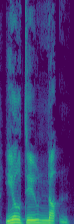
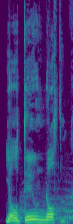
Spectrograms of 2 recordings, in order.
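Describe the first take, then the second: First: Put-on Irish accent, slow and drawn out; mild Irish quote. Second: Higher, louder, slow Dublin accent; hammed-up Dublin accent, dragging each word. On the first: Quoting Conor McGregor to a podcast co-host, mild Irish accent. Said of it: "I'd like to quote the great Irish philosopher, Conor McGregor". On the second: Shown as a demonstration. Celebrating the Losers Club with a Dublin accent impression. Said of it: "I will say it in a Dublin accent".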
